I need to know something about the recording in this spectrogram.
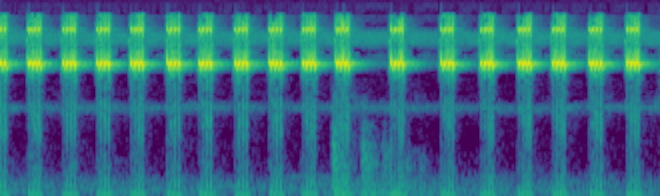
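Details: Wild cricket chirping loud and clear: steady high, pure chirps repeated about four times per second with a brief pause, little else in the background.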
